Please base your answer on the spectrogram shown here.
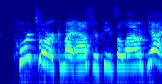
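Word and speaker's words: Portork: my name how about poor Tork poor I don't know if that's how you say it's pio RTO RK poor torque I would think it's port or a name port ork my ass repeats aloud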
